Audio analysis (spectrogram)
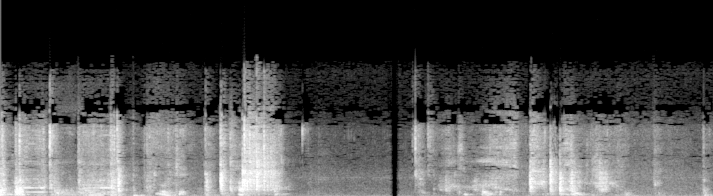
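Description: A sewing machine stitches a backstitch on a small fabric mask pouch in short rattling bursts, pausing briefly around the middle before clattering again, fairly close and with no talking.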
